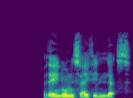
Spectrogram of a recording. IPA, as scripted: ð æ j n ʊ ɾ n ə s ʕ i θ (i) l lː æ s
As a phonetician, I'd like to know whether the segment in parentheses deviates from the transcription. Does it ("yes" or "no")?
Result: no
